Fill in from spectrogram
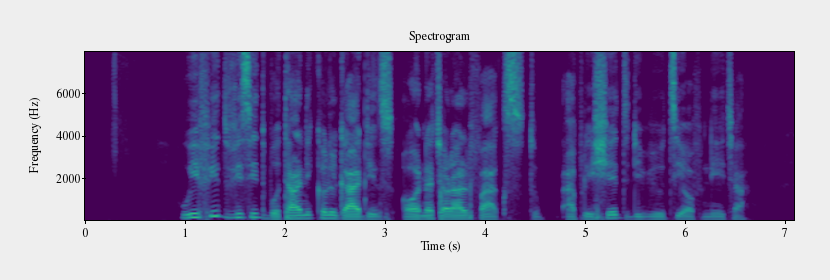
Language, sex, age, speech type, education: Nigerian Pidgin, male, 15-29, read, tertiary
